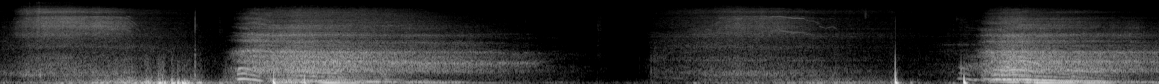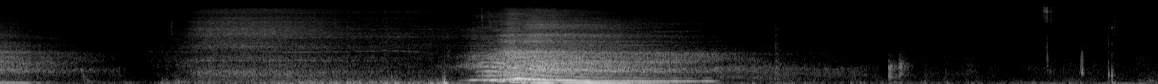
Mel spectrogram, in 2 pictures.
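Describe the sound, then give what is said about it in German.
Deep breathing in and out, three slow cycles of long, airy inhales and exhales, each breath rising and fading with short silent pauses between them. “Und dann können wir noch dreimal ein- und ausatmen. Tief ein.”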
